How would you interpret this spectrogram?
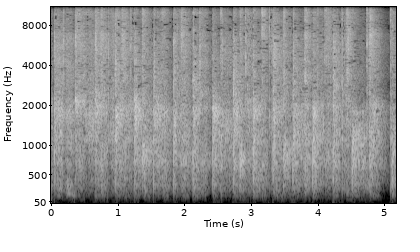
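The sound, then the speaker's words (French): An audience claps together, a dense, steady wash of many hands smacking at a brisk pace, loud and sustained for the whole stretch with no voices over it. “On applaudit.”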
